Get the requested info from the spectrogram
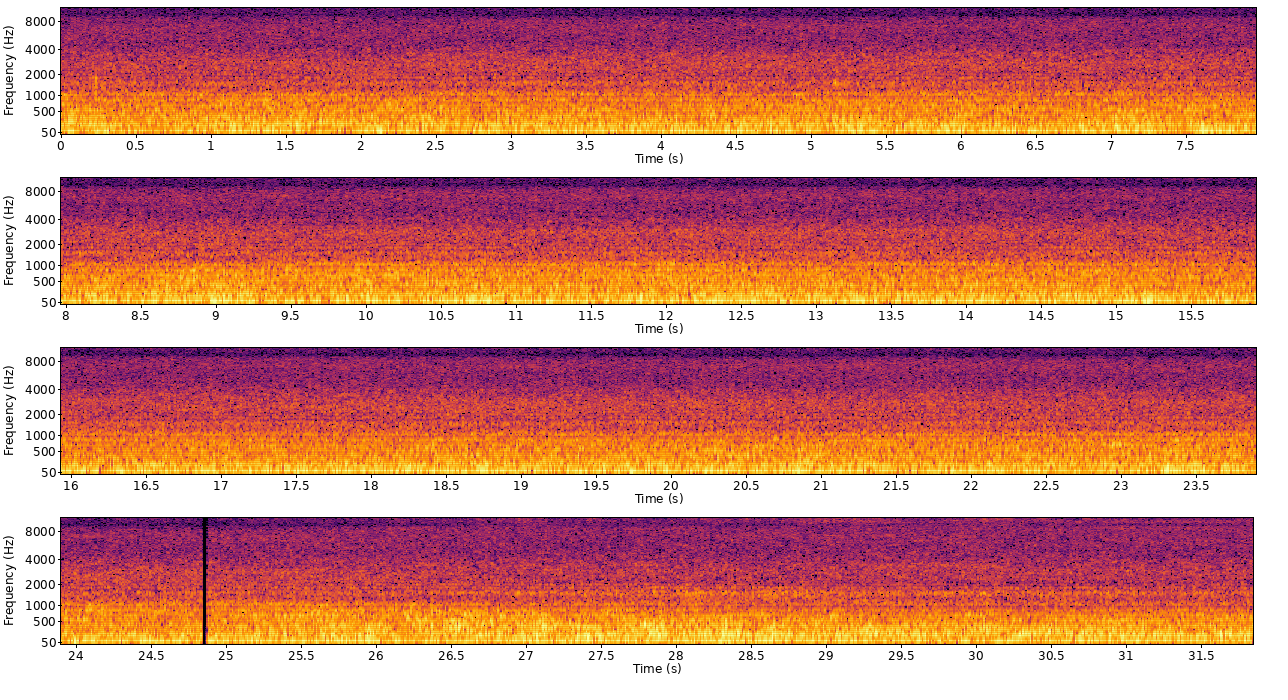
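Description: River water rushing over a low concrete check dam into the rocky channel below: a steady, even rush, growing slightly louder near the end.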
